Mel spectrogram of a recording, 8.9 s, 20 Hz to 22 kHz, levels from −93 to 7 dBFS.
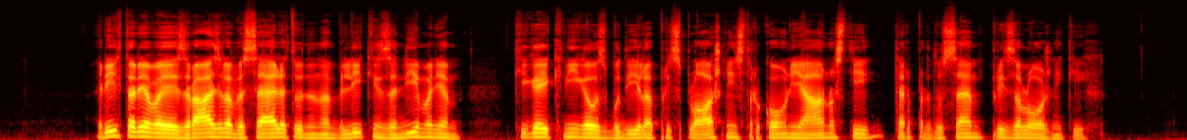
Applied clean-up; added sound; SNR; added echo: none; none; none; none.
